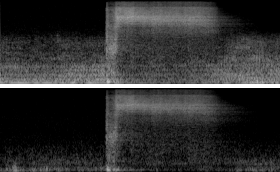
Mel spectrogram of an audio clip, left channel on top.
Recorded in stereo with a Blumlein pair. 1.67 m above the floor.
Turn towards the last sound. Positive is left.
turn(degrees=15)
